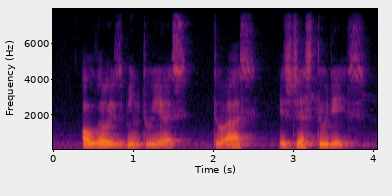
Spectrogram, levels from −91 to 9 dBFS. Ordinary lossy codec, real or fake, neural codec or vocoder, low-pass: none; real; none; none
